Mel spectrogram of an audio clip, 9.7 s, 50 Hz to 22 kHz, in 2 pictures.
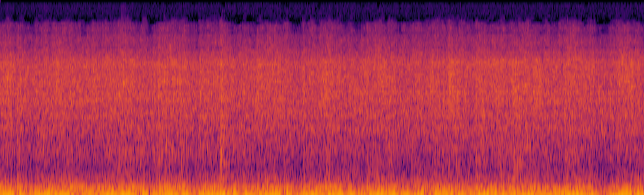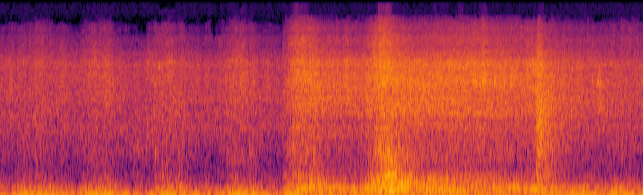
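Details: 1992 Lexus SC400 with stock 1UZ-FE V8, 117,900 miles and stock exhaust: a lumpy, loping idle and one quick rev, caused by a vacuum leak rather than a cam.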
